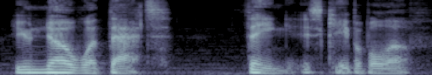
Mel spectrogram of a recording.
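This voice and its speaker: The speaker uses a put-on character voice at a fairly slow pace with fairly even intonation. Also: man, fairly low pitch for a man. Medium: read story. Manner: wary, clipped.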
